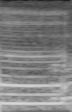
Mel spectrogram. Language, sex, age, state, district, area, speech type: Bengali, female, 18-30, West Bengal, Malda, urban, spontaneous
